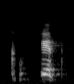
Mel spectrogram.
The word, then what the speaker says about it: cooked: Cooked. Ajá. Cooked. Cook. Ajá. La E no suena, entonces es como con T.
